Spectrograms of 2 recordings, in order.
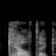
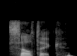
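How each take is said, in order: First: The word is said the Irish way. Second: The word is said the everyday way. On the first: It refers to being Irish. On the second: It names the basketball team.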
